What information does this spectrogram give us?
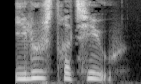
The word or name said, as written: illustrativ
